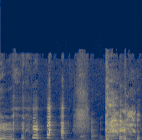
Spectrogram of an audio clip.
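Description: A loud coughing fit in a studio: several quick voiced hacks in a row, then longer raspy, breathy coughs, with a laughing quality mixed in and no talking.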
